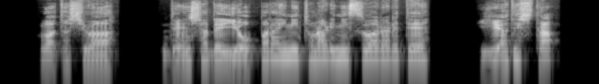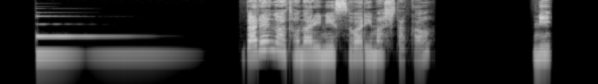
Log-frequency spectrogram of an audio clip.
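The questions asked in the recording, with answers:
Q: 誰が隣に座りましたか?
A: 酔っ払い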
